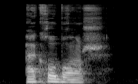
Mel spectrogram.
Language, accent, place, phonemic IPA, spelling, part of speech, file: French, France, Lyon, /a.kʁɔ.bʁɑ̃ʃ/, accrobranche, noun, LL-Q150 (fra)-accrobranche.wav
- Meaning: a type of adventure park involving ropes or cables suspended through trees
